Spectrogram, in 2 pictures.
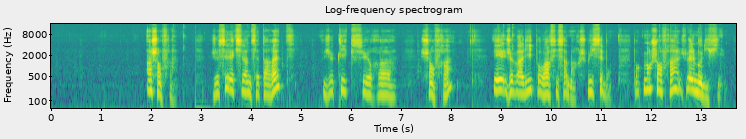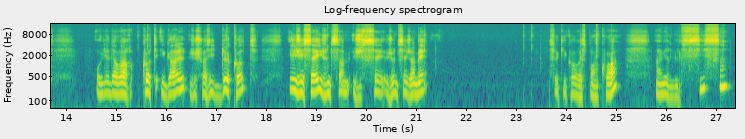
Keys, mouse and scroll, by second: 2.4 right click, 3.9 click, 7.5 click, 9.0 click, 12.1 click, 15.4 click, 17.2 click, 18.6 click, 21.0 KP_4, 23.1 click, 24.4 BackSpace, 26.3 KP_6.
